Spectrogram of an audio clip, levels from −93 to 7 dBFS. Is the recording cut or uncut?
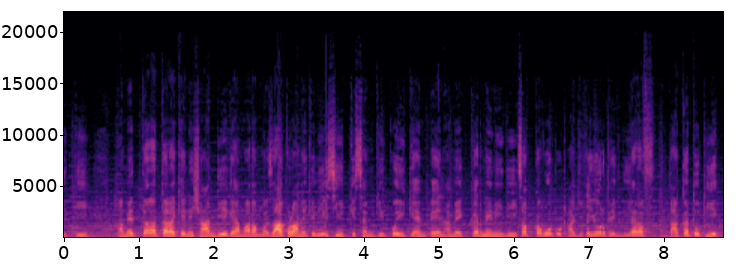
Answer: cut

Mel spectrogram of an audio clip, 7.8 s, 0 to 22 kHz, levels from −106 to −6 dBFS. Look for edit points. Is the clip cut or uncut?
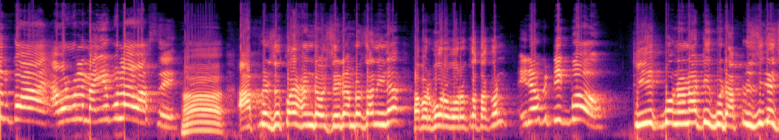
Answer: uncut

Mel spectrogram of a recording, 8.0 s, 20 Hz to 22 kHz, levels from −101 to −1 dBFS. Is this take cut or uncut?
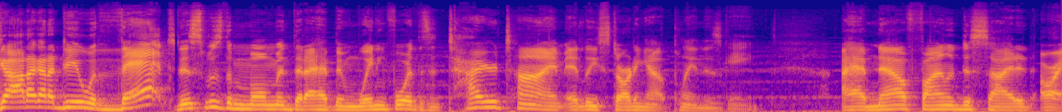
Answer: cut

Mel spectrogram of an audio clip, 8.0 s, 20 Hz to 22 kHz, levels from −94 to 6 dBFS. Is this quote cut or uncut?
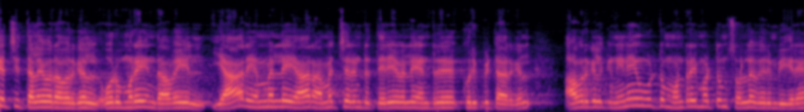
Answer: uncut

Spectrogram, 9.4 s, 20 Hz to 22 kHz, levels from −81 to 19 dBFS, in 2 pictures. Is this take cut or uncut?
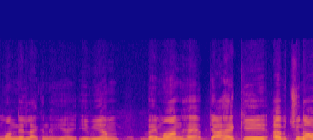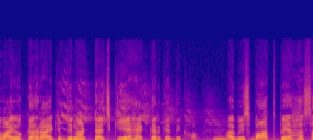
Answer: cut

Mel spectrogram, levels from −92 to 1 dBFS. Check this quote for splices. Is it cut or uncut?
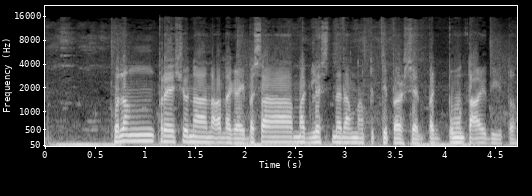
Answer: uncut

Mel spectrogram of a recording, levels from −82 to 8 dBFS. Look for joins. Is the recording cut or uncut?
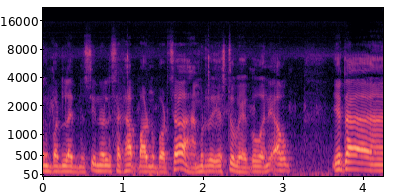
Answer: uncut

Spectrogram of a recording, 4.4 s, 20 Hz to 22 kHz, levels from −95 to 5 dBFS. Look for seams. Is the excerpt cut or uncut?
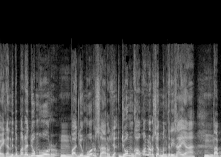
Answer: uncut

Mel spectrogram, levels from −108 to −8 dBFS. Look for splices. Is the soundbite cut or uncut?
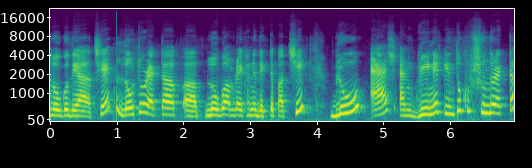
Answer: cut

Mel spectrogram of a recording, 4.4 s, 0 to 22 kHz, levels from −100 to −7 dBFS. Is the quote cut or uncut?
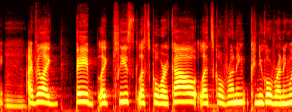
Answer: uncut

